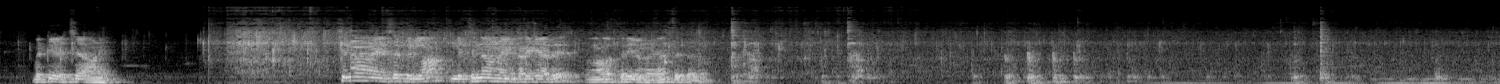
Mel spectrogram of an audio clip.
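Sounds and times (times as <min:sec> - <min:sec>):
onions sizzling in hot oil: 0:02.0 - 0:15.0
metal spatula scraping pan: 0:06.6 - 0:08.9.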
